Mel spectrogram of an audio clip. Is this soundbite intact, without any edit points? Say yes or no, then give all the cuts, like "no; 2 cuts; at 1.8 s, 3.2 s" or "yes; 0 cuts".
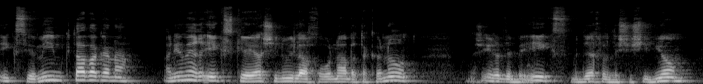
yes; 0 cuts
